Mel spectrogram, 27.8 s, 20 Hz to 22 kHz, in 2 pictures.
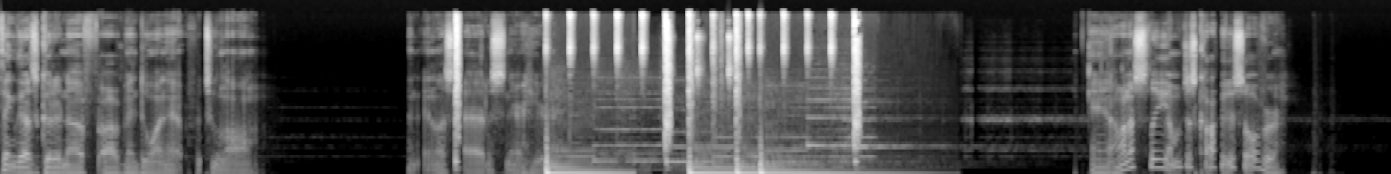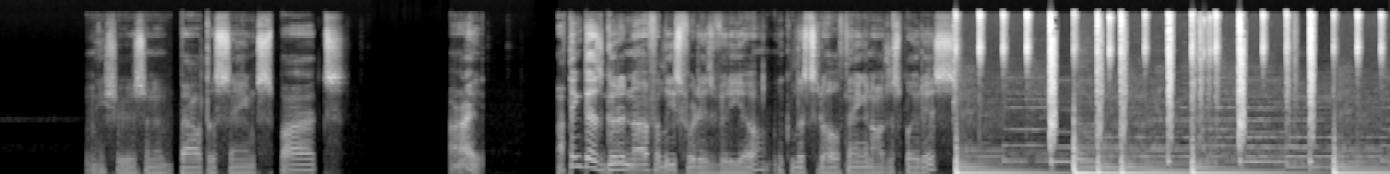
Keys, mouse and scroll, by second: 0.9 ctrl+click, 1.9 shift+click, 3.6 right click, 3.6 shift+l, 8.6 space, 9.4-11.2 scroll down 1, 11.4 ctrl+click, 12.9 shift+click, 17.5 double click, 17.8 right click, 23.5 space.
